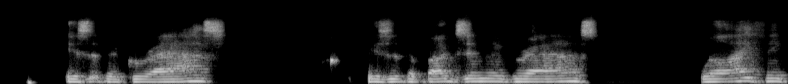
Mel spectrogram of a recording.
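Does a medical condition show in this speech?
Yes: ALS; cramping, spasticity, fasciculations from about 5 years ago, onset age 53, throat worst, legs minimally affected; lost 12 to 39% breathing capacity, saliva into lungs, cough, stem cells, ozone IV, hyperbaric oxygen; slurred speech, lost deep resonating radio voice, throat badly affected.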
